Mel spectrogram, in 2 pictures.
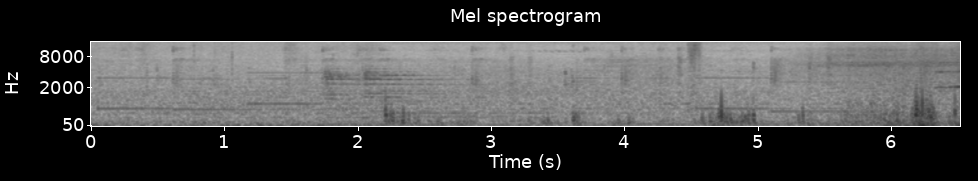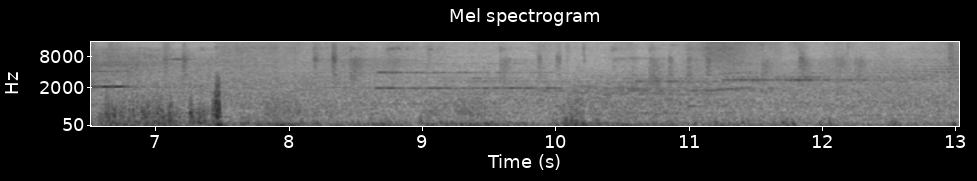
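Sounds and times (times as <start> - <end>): traffic rumble: 0.0 - 13.0.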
